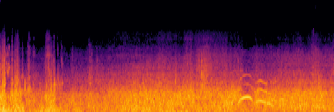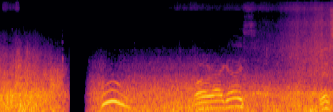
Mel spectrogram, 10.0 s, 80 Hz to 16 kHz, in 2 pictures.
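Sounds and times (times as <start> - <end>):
man whooping: 6.5 - 7.0.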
